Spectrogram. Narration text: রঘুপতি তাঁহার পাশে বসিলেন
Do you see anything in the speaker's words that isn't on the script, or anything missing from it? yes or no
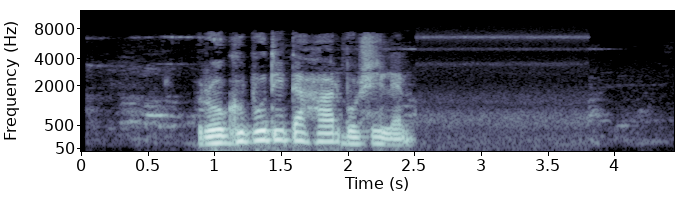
yes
